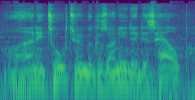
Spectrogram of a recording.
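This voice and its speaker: A man's voice: medium pitch, expressive, rapid-fire, over music, lightly acted. A man playing an impatient, brusque survivor hero in a video game cutscene.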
